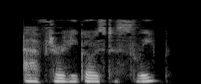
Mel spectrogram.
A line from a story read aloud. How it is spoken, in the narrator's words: he whispers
